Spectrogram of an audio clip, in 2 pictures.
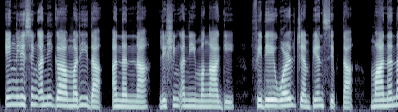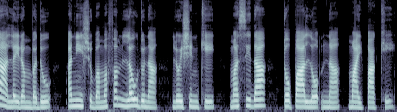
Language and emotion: Manipuri, neutral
